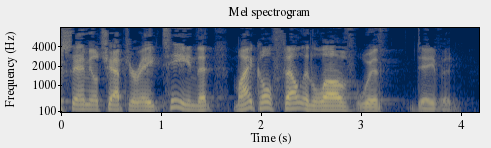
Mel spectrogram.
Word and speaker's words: Michal: So not listed here, though, is David's first wife, Michal. M-I-C-H-A-L. It might be pronounced, I guess, in Hebrew, Michal. But anyway, she, will just say Michal.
